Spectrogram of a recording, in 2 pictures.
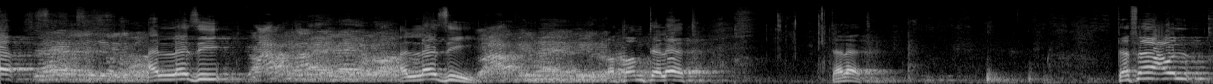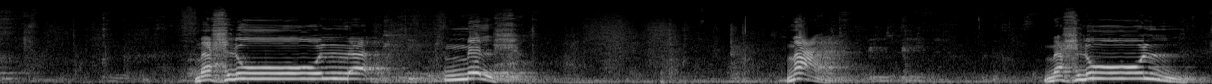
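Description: A man speaks with animation, close to the microphone.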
